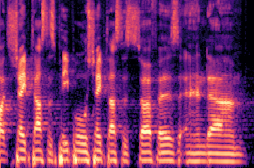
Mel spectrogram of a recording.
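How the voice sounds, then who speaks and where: A man at a fairly slow pace, with an Australian accent. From Australia, Sydney. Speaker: surfer. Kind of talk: panel talk before a live audience. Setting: venue with live audience.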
